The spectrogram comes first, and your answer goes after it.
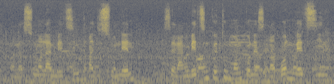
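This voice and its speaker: A woman talks at a very fast pace. Loud background noise fills the recording. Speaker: TV talk show host. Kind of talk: TV talk show. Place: street.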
